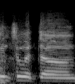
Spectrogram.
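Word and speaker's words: Intuit Dome: 2025 they're going to the how do you pronounce it the into it dome it's the new Clipper Stadium or Arena into a dome into a dome okay yeah so it's a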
